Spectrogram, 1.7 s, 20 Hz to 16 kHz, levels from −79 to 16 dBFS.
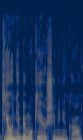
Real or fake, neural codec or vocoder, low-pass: fake; vocoder, 44.1 kHz, 128 mel bands every 256 samples, BigVGAN v2; 14.4 kHz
